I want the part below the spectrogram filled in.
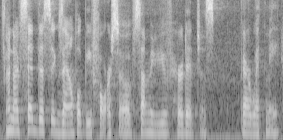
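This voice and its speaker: A middle-aged woman from North America giving a reflective retreat talk as a spiritual teacher, speaking gently and conversationally with easy restarts. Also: on the low side, little pitch movement, fairly quick, creaky, a little hiss or hum.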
